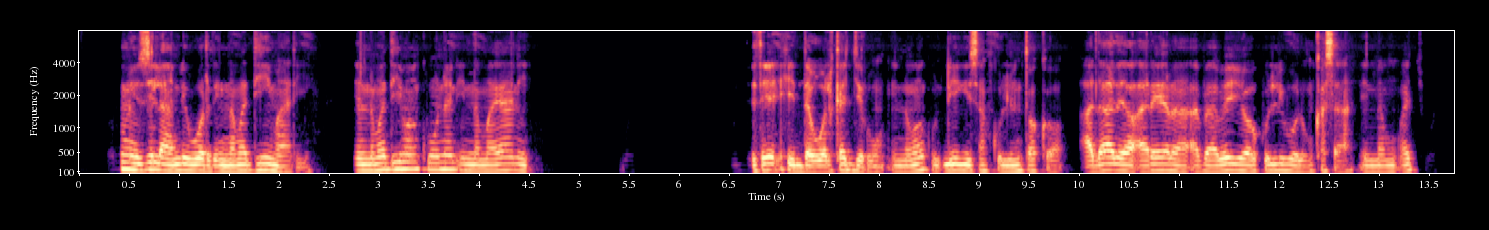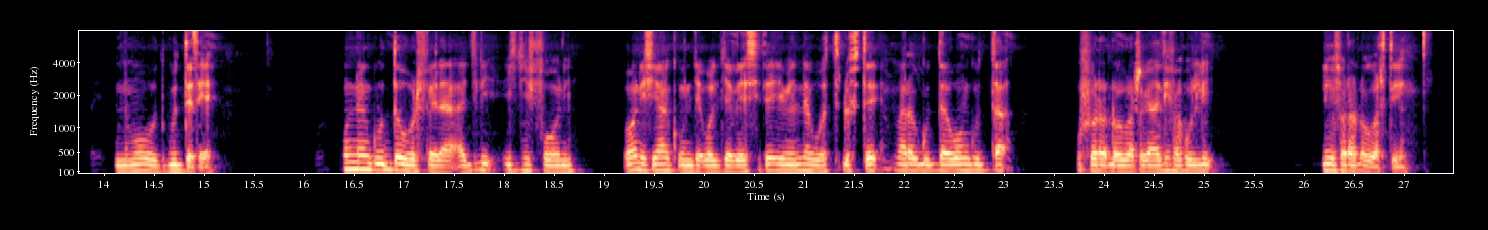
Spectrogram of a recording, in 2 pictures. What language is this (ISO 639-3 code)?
orc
